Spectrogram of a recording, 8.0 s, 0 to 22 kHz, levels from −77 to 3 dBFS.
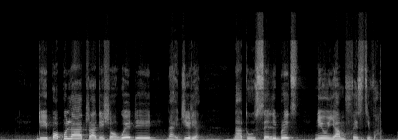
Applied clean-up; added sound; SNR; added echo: none; Accelerating, revving, vroom; 11 dB; none.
